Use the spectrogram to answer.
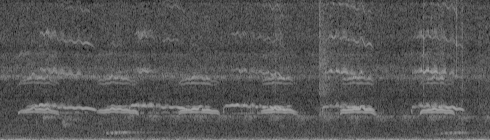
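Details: Two older blue-winged pitta chicks in the nest calling while waiting for their parents to bring earthworms; a high, downslurred note repeated about once a second, with occasional lower short notes and a steady low background hum.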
